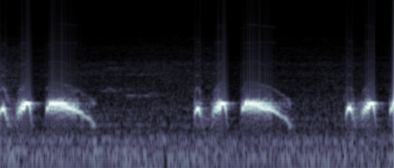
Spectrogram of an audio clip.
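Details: Song of a spotted dove used as a decoy: paired short coos, then a sustained coo descending in pitch, repeated about every one and a half seconds.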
